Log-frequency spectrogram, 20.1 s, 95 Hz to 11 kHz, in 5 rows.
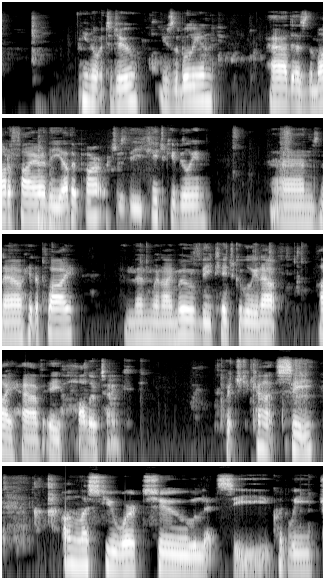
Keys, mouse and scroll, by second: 1.1 click, 3.9 click, 8.5 click, 9.7 click, 10.8 g, 12.0 middle click, 13.8 z, 15.6 click, 19.7 click.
